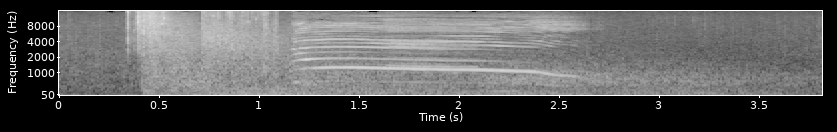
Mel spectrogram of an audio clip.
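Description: A young boy screams a long, drawn-out cry.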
